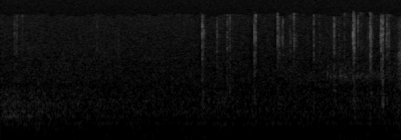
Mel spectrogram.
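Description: Near silence with a few faint laptop keyboard clicks as a word is typed, mostly in the second half.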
